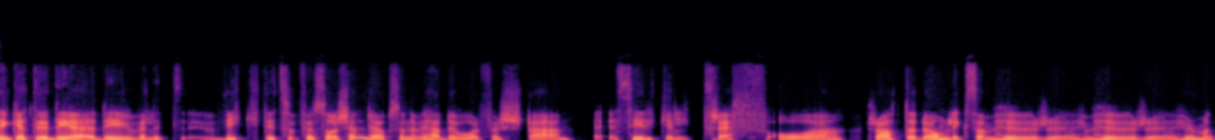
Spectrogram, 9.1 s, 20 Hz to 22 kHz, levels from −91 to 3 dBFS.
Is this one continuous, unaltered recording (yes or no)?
no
